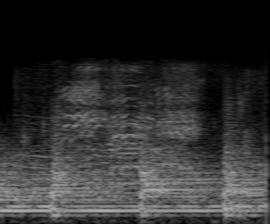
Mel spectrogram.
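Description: Horror film trailer score: a low steady drone with high, wavering shrieking tones entering at the start, and a few drum strikes.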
